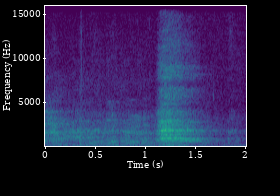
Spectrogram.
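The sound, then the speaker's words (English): A man who is out of breath lets out one sharp, breathy exhale that trails off. It is quiet and faint, with soft breath noise before it. “for some reason, I'm out of breath.”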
